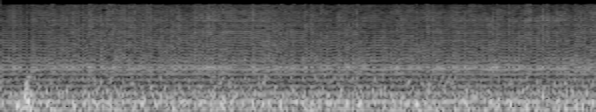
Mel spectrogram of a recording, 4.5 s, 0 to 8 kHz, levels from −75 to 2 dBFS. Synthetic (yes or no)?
yes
